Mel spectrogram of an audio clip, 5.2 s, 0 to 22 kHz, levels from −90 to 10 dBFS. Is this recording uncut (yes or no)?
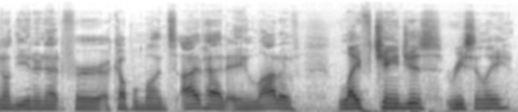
yes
